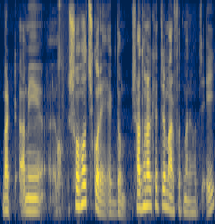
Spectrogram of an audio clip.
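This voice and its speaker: A man's voice: mid-range voice, expressive, normal speed. A young man, teaching an exam-prep lecture and often checking that listeners follow.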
